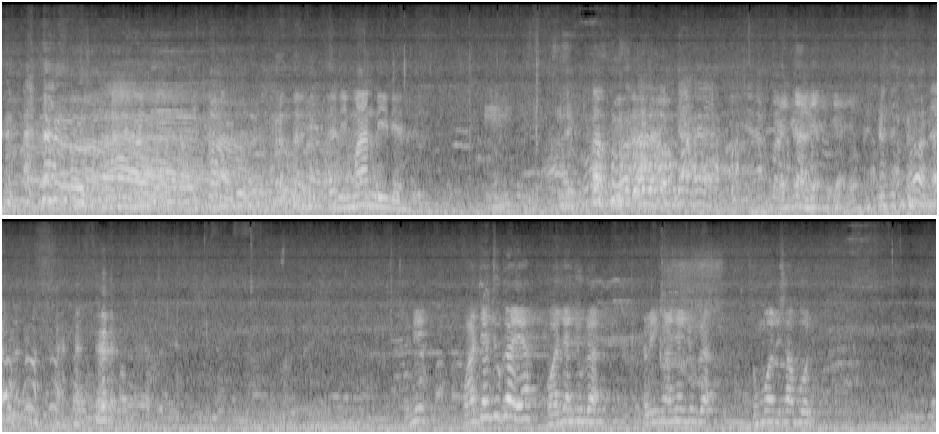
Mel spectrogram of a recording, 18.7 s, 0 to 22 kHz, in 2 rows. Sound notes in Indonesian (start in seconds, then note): 0.2 Jama'ah tertawa; 4.8 Jama'ah masih tertawa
